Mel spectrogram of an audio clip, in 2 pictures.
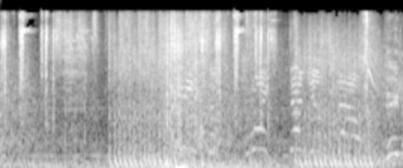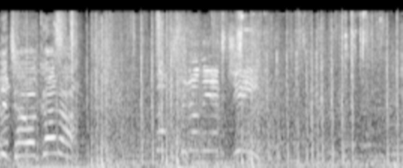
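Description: A rifle bolt clicks and clacks during a reload.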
